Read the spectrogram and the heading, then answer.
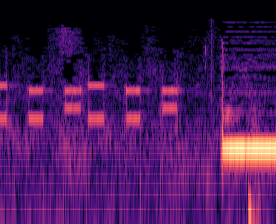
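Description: Telephone keypad tones sound as someone dials a call: a series of short, evenly spaced beeps, then a loud, sustained steady tone.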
